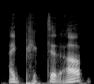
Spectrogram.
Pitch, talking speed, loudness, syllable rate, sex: 110 Hz, 255 wpm, -18 LUFS, 7.4 syllables/s, male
